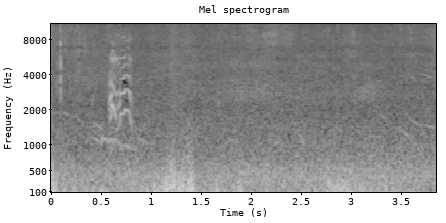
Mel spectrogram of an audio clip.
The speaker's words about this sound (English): Obviously, I'm at the beach. It's beautiful out. It's 84 degrees. The birds is chirping. Spring has started.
